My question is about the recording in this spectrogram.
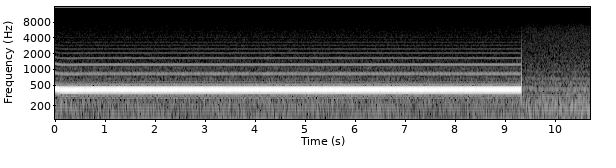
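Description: Videotape line-up tone (bars and tone): a single steady test tone that cuts off suddenly near the end, leaving a faint hum.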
